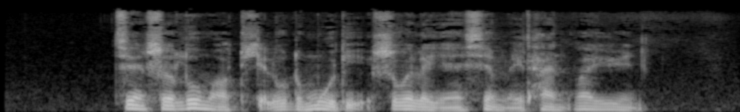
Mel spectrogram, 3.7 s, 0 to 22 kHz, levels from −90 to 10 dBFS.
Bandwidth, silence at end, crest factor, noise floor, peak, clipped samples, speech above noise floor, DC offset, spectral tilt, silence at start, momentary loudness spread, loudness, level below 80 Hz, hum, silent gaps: 15 kHz; 0.45 s; 16 dB; -63 dBFS; -2 dBFS; under 0.1%; 44 dB; under 0.1%; -5 dB/octave; 0.6 s; 8 LU; -19 LUFS; -48 dBFS; none; none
